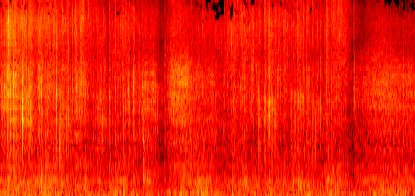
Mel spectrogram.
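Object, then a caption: Pile of soap chips. Fingers with long pink acrylic nails scoop, squeeze and crush handfuls from a large loose pile of dry, brittle, multicolored soap shavings and flakes in pink, blue, green and beige, rubbing the chips together. The result is a dense, bright crinkling and crunching that swells and eases in waves, with sharper crackles standing out.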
